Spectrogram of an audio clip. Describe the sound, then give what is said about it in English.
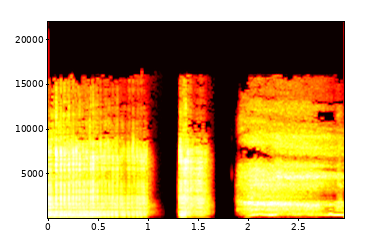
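Three loud, rasping fart sound effects in quick succession: a long blast, a short sharp one, then another drawn-out rumble, separated by brief silences, with no talking. “let fly a great and terrible and extremely noisy fart.”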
